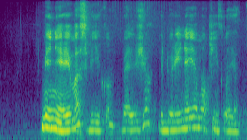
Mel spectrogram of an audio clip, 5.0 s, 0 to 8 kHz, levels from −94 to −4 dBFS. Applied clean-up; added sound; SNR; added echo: neural separator model SepFormer DNS4.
